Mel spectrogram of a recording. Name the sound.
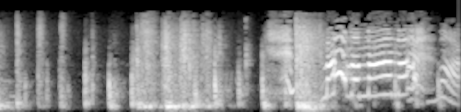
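door slamming shut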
